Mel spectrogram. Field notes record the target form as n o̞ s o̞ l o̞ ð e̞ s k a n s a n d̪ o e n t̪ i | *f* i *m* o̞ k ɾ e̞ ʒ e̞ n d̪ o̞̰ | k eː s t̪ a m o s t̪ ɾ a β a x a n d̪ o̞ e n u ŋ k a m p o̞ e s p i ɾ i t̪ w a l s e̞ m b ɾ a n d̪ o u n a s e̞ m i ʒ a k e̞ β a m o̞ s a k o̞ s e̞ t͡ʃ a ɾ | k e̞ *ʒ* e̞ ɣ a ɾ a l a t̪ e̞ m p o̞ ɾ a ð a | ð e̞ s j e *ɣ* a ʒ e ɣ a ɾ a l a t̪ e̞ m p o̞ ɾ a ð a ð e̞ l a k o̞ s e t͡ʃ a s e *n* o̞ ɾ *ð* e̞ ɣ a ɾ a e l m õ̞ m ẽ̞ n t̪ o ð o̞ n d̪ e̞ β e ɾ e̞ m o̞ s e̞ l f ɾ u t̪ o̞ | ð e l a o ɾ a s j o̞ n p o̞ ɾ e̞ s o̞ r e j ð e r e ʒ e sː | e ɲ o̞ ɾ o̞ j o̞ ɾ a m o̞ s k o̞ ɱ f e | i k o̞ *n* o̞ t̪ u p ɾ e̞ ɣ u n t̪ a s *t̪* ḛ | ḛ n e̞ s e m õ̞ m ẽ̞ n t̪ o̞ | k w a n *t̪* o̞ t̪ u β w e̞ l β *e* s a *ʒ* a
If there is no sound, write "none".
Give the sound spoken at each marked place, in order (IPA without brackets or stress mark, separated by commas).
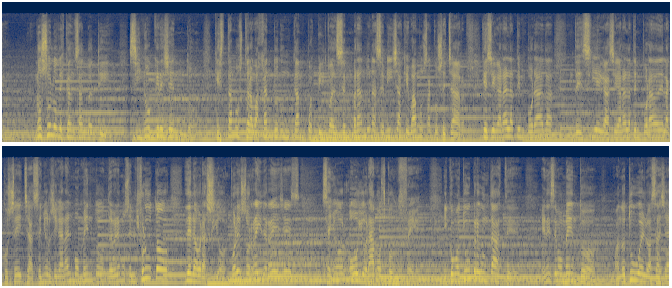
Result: s, n, ʒ, ɣ, ɲ, ʒ, m, t̪, d̪, a, ʒ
